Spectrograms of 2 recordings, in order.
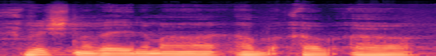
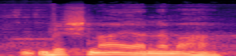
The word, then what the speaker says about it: Vishnave Namaha: Then he quoted something how there's different you can pronounce Vishnave Namaha, Vishnave Namaha. So when you're worshiping Vishnu, Я сказала, когда ты поклоняешься Вишну, то можешь произносить это по-разному. Вишнаве намаха, Вишная намаха. but some say Vishnaya Namaha, Но некоторые говорят Вишная намаха, Vishnave Namaha. Вишнаве намаха. So he said although it's grammatically speaking it's wrong, Несмотря на то, что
